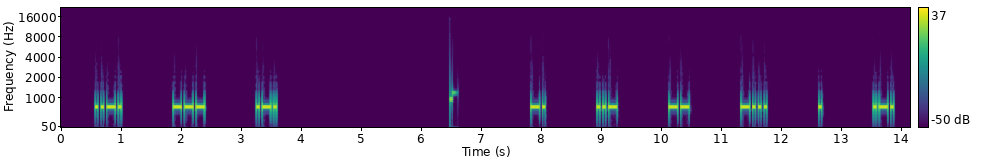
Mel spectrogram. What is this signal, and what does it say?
Morse code, heard as a keyed tone, about 25 wpm, spaced as for 9 wpm, 700 Hz. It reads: FOR NUMBER
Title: 6x Character Spacing - Top 100 Words - 25wpm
